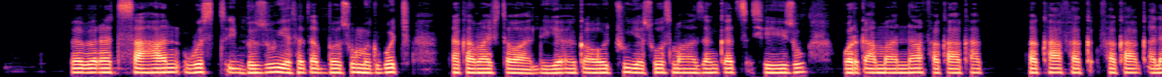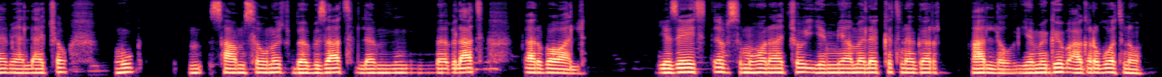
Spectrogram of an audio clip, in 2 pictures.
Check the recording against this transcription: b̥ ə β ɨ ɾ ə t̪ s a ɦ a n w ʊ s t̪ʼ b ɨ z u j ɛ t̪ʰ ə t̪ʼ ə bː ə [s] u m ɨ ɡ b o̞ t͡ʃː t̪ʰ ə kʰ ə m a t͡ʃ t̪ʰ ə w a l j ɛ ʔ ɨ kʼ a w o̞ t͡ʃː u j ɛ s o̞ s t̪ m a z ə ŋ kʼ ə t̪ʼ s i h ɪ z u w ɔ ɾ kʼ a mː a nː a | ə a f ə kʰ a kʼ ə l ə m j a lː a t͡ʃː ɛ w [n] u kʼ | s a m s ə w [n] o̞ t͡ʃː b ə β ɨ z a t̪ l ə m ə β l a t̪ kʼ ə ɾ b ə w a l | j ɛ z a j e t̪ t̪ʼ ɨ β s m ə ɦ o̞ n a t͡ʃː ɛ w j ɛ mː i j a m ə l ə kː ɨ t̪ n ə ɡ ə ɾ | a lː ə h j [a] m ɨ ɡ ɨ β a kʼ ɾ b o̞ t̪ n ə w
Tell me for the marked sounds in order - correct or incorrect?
correct, incorrect: m, correct, incorrect: ɛ

